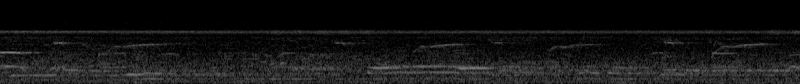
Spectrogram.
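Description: Outdoor birdsong: several birds giving short whistled notes and quick rising chirps at irregular intervals, over a steady high-pitched insect buzz.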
